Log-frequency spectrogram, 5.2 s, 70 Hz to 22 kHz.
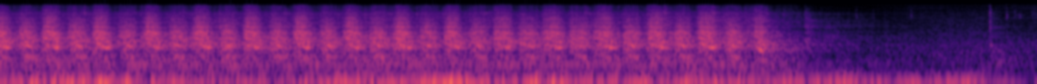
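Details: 1959 Case 300B (311B) tractor, 4-cylinder gas engine, parked outside 10 years, cranking in neutral on choke with a quarter-inch of throttle: steady cranking at about four turns a second, never catches; no distributor impulse.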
